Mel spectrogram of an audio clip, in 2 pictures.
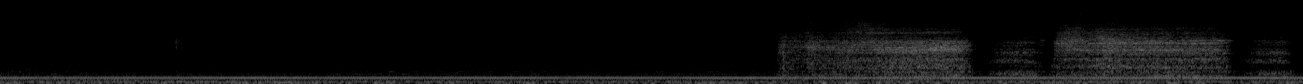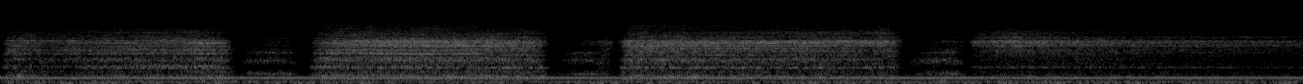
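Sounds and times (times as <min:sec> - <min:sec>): person drawing breath: 0:07.8 - 0:26.0.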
